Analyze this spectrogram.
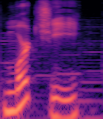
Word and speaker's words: Morchi: I mispronounced it once. I think I said Mory. It's Morchi.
